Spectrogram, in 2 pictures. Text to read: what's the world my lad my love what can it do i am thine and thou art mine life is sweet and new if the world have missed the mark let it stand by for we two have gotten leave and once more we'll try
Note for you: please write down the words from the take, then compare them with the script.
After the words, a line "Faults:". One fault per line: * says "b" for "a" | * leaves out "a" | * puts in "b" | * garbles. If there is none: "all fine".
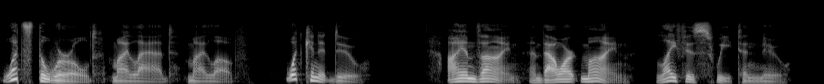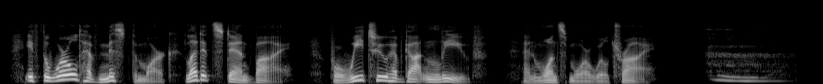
what's the world my lad my love what can it do i am thine and thou art mine life is sweet and new if the world have missed the mark let it stand by for we two have gotten leave and once more we'll try
Faults:
all fine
